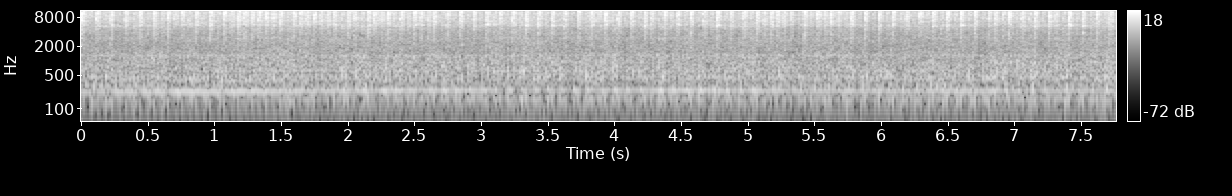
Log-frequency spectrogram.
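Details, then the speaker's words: Lawn mower engine converted to propane with added small pressure regulator, fuel valve opened fully after start: steady even buzzing note holding one speed, no hunting or misfires; governor holds rpm correctly on propane. "the fuel pressure regular takes over the governor on the engine sees that extra Fuel and it comes up and sets the RPM at the right spot so you still are fully govern and whatnot"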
